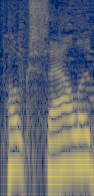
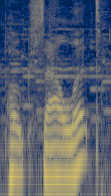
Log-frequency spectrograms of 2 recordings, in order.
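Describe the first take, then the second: First: The second word ends with a D sound. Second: The second word ends with a T sound.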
